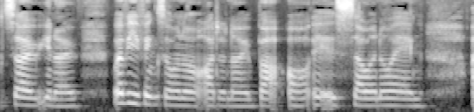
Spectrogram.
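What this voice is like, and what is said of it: Congested voice, sounds like a cold. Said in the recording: “I've got a cold right now, so I think my mum says I sound like I've got a cold.”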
